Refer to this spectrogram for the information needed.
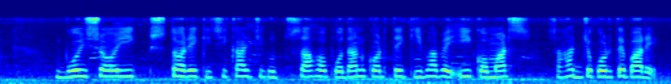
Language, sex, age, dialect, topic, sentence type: Bengali, female, 25-30, Jharkhandi, agriculture, question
